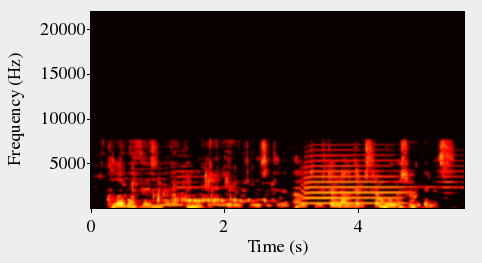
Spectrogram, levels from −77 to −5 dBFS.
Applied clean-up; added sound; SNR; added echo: classical method Wiener filter.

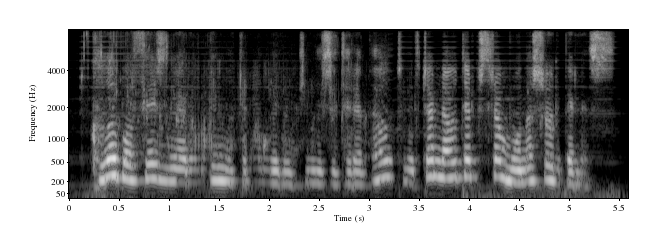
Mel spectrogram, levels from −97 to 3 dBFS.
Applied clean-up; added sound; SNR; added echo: neural mask model DeepFilterNet 3.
